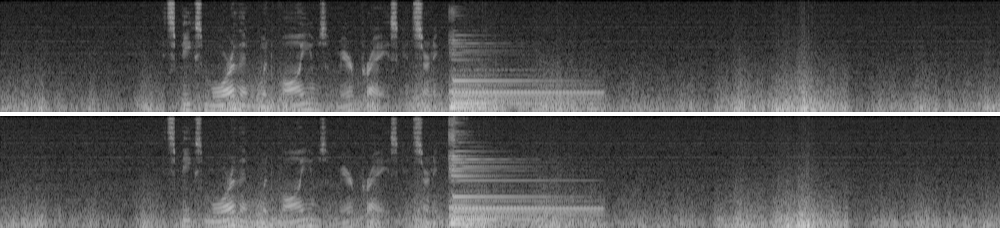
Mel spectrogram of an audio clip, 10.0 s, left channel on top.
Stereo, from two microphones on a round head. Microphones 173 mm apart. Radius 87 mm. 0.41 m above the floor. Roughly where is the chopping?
No chopping in this recording.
